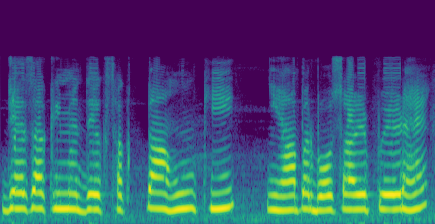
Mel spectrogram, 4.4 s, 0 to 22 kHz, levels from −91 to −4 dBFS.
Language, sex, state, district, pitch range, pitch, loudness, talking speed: Hindi, male, Madhya Pradesh, Bhopal, 260-280 Hz, 270 Hz, -10 LUFS, 180 wpm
